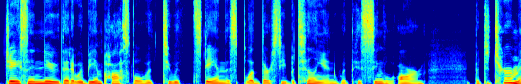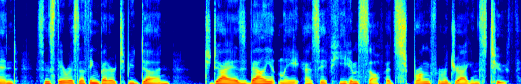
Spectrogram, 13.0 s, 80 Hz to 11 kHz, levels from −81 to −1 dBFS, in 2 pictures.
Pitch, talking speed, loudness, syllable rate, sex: 195 Hz, 190 wpm, -20 LUFS, 5.4 syllables/s, female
